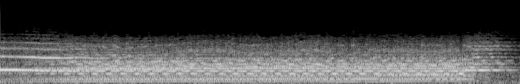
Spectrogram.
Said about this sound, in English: What's that? Sounds like... Yeah, it's the police.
